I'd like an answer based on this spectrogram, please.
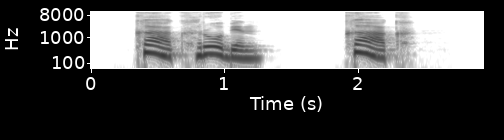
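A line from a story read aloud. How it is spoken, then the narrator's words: Tired. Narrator (Russian): устало произношу я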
